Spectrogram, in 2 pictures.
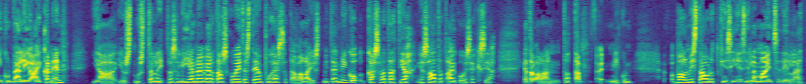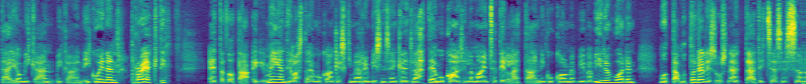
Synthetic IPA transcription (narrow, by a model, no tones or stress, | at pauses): niːŋkunʋæliɑikɑnḛn | jɑ̰jṵst̪must̪ːolit̪osolihienoiʋert̪ɑuskuʋit̪ost̪empuhesːɑt̪ɑ̰ʋɑ̰lːˑɑ̰just̪mit̪enniːŋkukɑsʋɑt̪ɑt̪jɑjɑsɑːt̪ɑt̪ɑikṵiseksjɑjɑt̪ɑʋɑ̰lɑ̰ːnt̪ot̪ɑnḭːŋkunʋɑlmist̪ɑudut̪kinsiːhensilːæmɑint̪set̪ilːɑ̰ḛt̪ːæḛjoːmikæ̰ːnmikæ̰ːnʔikuinenprojekt̪i | ʔet̪ːæt̪ot̪ɑ̰meijænt̪ilɑst̪ojemmukɑːŋkeskimæːɾimbisneseŋkelit̪læht̪eːmukɑːnsilːæmɑint̪set̪ilːɑ̰ḛt̪ːæ̰o̰nniːŋkukolmeʋʋiːʋɑʋiːdeʋʋuɑdenmut̪ːɑmut̪t̪odelːisṵːsnæyt̪ːæ̰ːḛt̪it̪seæsesseon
